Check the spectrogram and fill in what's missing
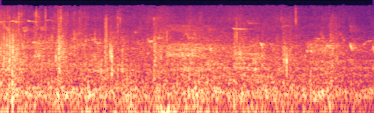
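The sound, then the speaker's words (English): Steady footsteps crunch along outdoors at a walking pace on a stroll, over a constant rustling ambience with faint birdsong in the background; no one speaks. “So guys, we've reached the end of our little stroll, our stomp.”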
